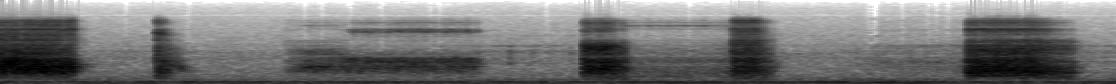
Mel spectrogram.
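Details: Cell phone call: instead of the normal ringback tone, harsh hiss bursts alternate with warbling double tones over a low hum; persisted after hanging up and calling back about three times, cause unknown.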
